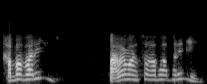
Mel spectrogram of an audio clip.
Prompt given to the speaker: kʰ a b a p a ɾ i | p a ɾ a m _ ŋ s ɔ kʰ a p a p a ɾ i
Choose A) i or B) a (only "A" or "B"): B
